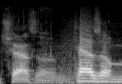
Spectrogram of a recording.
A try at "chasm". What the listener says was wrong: Chasm. The H is silent.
